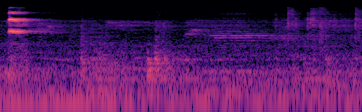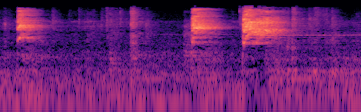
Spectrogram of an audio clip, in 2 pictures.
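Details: A pair of pet lovebirds beginning their day, giving loud, harsh shrieks after a quiet stretch with a faint chirp at the start, the last two screeches close together.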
